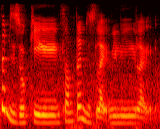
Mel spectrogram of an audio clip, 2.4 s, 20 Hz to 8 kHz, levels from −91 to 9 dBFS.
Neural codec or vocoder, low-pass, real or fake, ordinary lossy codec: none; 7.2 kHz; real; none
